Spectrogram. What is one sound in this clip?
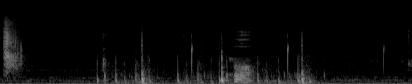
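Leaves rustle and crunch as they break apart.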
